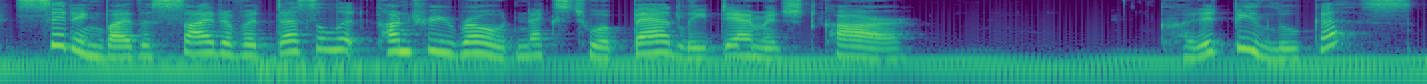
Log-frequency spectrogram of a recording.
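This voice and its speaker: A woman hosting a story podcast, reading scripted narration from a serial novel. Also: on the high side.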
